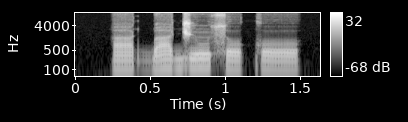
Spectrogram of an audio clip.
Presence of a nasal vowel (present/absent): present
